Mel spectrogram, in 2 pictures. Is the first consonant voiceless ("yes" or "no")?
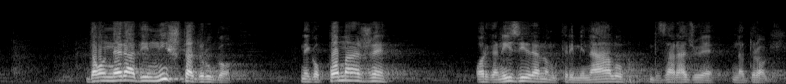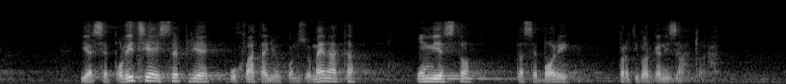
no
